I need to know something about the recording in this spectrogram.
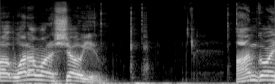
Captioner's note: mouse clicking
